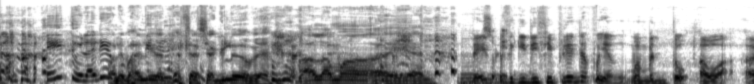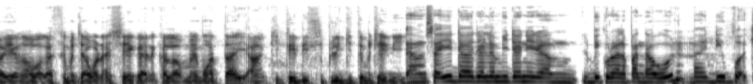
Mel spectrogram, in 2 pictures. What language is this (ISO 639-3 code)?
msa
